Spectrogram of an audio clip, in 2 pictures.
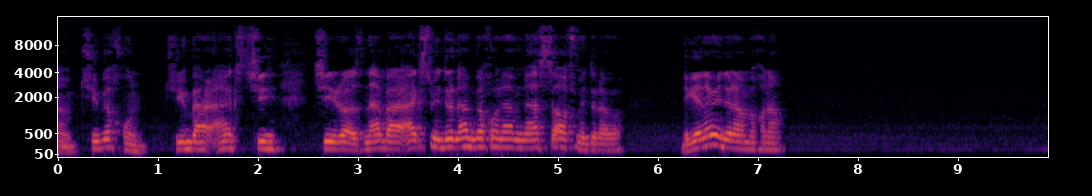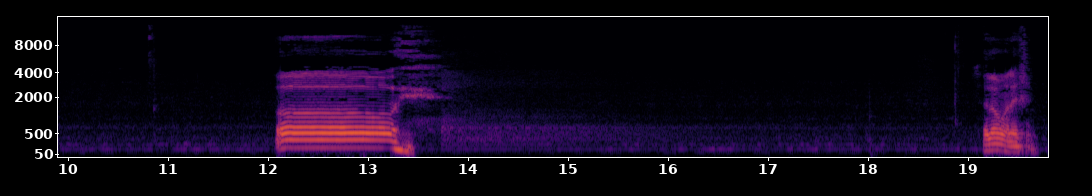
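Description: A middle-aged man speaks calmly and close up.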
